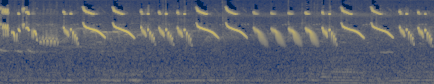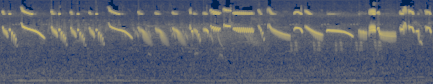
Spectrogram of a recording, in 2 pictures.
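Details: Lark song over a meadow: a long rapid series of sharp, high down-slurred chirps repeated again and again, later merging into denser twittering.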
